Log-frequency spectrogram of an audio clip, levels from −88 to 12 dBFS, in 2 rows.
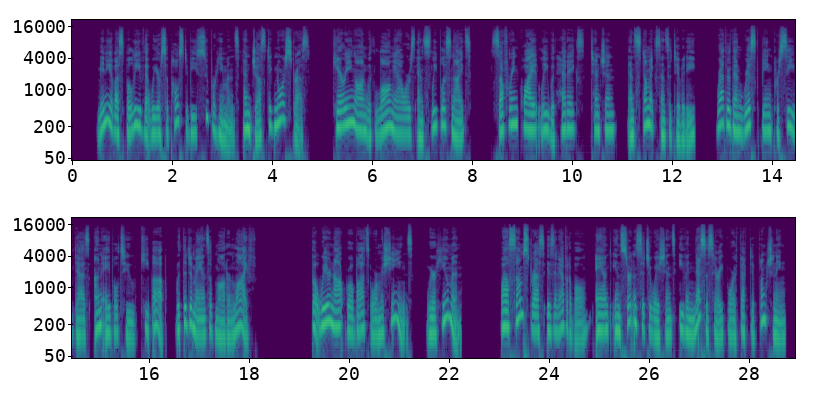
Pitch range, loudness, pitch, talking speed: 130-195 Hz, -31 LUFS, 155 Hz, 145 wpm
